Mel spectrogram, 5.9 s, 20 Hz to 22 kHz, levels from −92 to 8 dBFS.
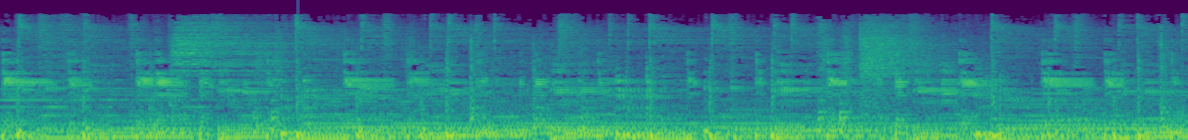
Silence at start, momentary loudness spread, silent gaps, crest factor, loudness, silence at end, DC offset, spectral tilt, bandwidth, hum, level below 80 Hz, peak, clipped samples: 0 s; 2 LU; none; 12 dB; -14 LUFS; 0 s; under 0.1%; -5.5 dB/octave; 15.5 kHz; none; -18 dBFS; 0 dBFS; under 0.1%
